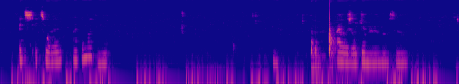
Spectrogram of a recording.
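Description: A young woman speaks casually, close to a microphone.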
